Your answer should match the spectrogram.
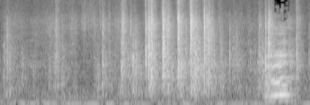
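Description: A clear plastic vacuum-sealer bag crinkling and crackling in quick, irregular bursts as clothes are stuffed into it, with a brief vocal sound near the end.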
